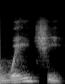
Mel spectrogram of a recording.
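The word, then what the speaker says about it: wei qi: improves so it's called the wei chi which is spelled w e i space q i and this is what's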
